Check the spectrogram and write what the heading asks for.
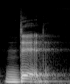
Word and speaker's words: did: Cuidado que no es did, vais a decir, ¿cómo está pronunciando? No, no es did, es did, did. Prácticamente una E.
